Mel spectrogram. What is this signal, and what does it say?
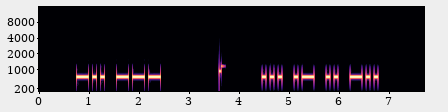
Morse code, heard as a keyed tone, about 15 wpm, 700 Hz. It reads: DO SAID
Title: Sentences from Top 100 Words - New Word Drill - 15wpm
